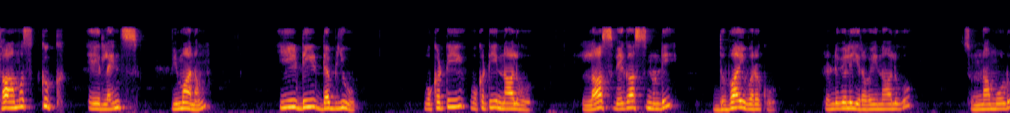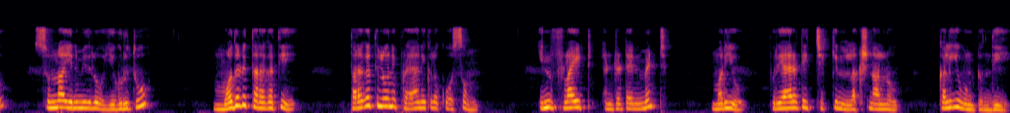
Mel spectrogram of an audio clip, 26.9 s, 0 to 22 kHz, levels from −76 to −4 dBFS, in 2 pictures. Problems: background sounds at intervals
